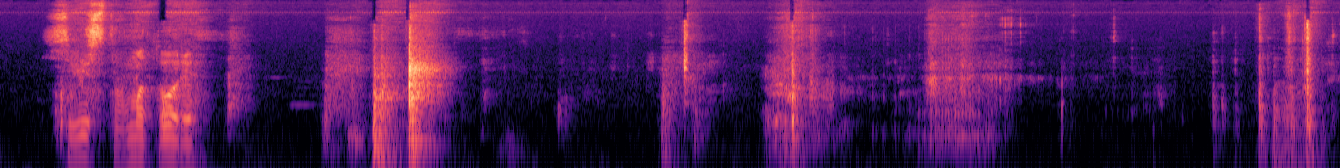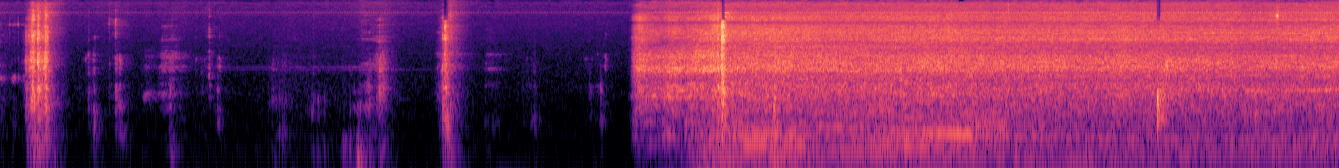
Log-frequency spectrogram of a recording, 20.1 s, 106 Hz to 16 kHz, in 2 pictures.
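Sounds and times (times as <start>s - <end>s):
car engine starting and running: 14.8s - 20.0s.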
